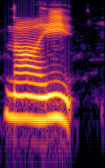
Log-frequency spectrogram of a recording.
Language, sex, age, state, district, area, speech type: Kannada, female, 18-30, Karnataka, Chitradurga, urban, read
